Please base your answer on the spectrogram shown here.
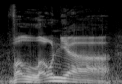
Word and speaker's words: Vilonia: thanks for the pronunciation Tony Richmond it is pronounced Vilonia Arkansas and so Hector nearest Philly's closer comes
